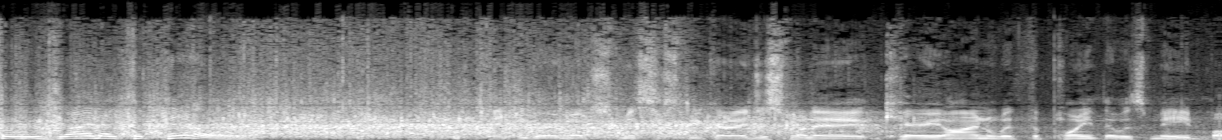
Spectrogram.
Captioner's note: applause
